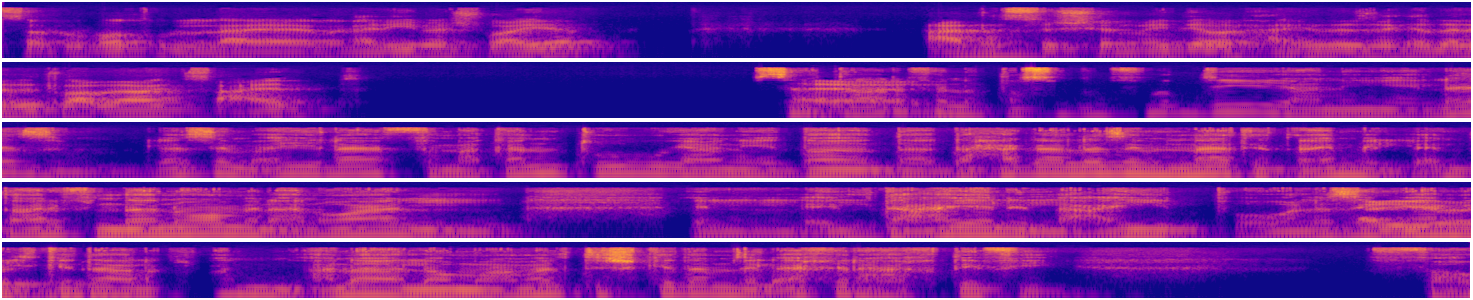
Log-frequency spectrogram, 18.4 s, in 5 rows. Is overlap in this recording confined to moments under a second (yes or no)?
yes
